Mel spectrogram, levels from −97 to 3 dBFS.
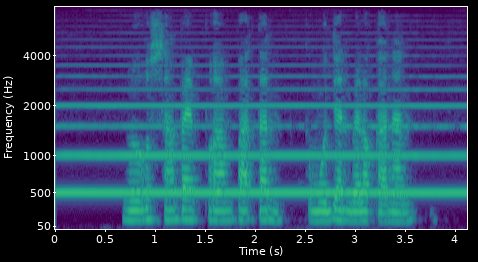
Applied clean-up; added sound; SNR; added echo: none; Wind instrument, woodwind instrument; -1 dB; none.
